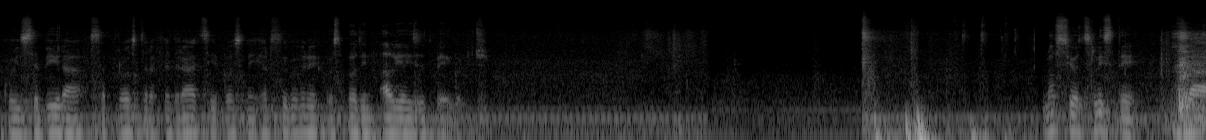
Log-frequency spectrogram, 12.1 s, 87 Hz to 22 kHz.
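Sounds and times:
faint steady hum: 0.0s - 12.0s
dull low thumps: 8.7s - 10.0s.

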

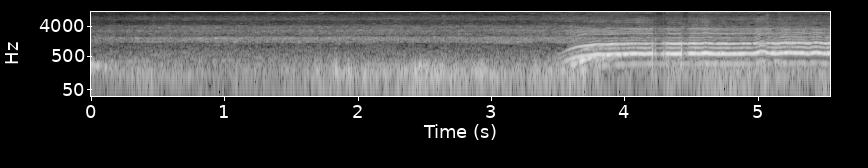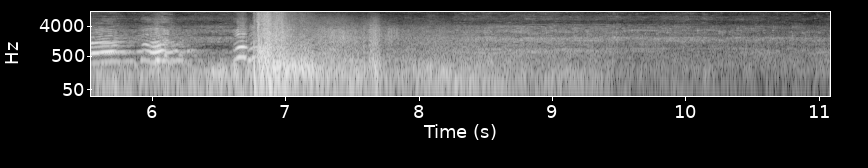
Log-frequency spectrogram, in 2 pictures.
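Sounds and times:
rumbling echo: 1.7s - 10.6s
horsemen shouting: 3.5s - 7.0s
musket volley: 6.7s - 9.4s.

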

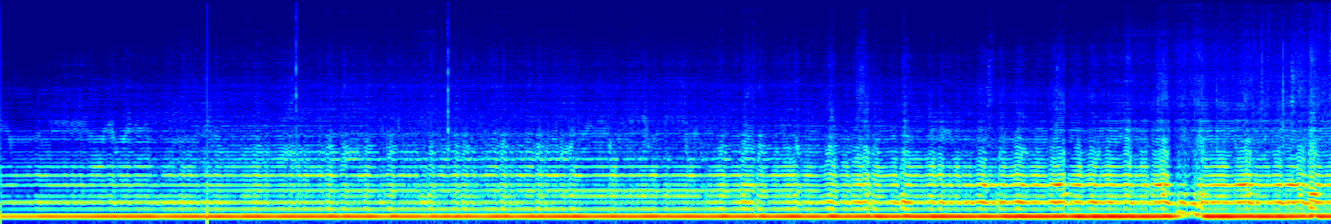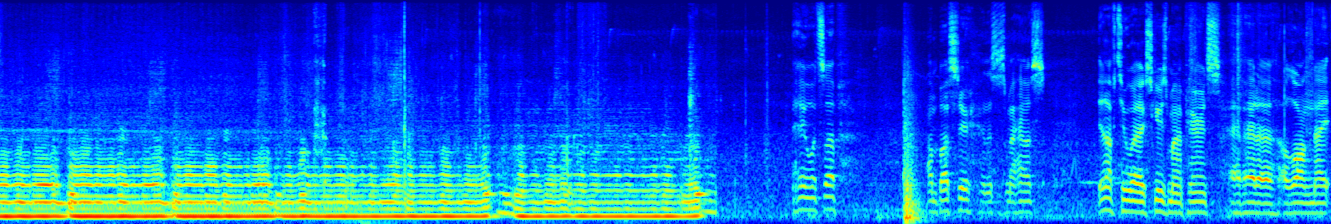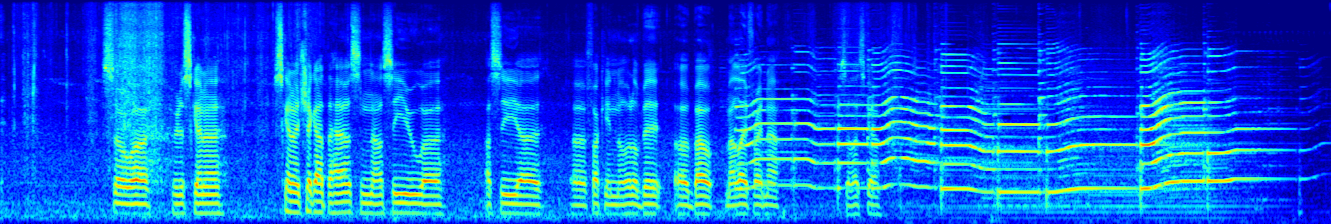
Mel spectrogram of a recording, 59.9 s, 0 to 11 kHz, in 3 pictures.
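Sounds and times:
didgeridoo low drone: 0.0s - 30.8s.

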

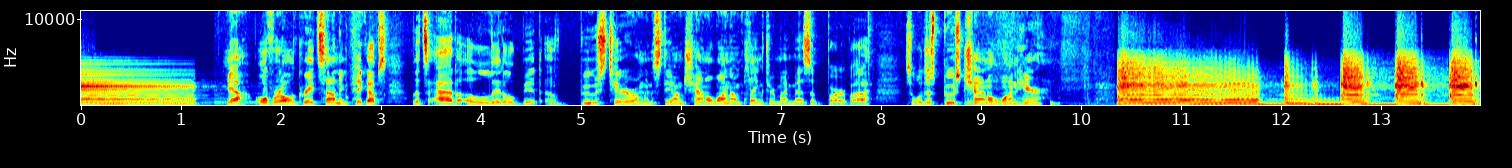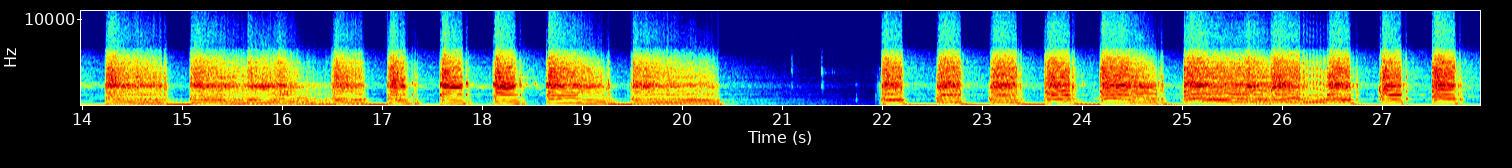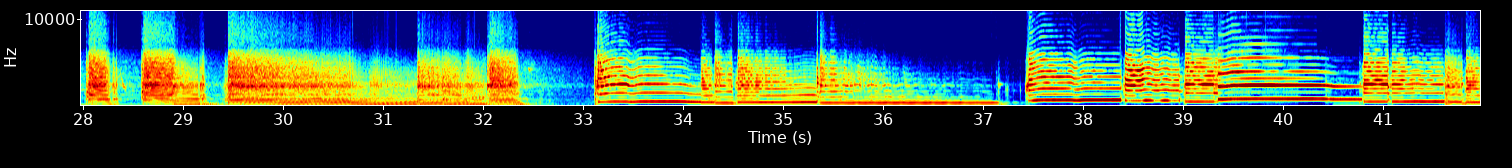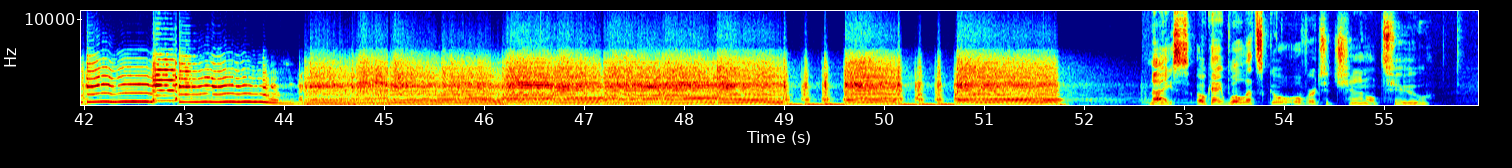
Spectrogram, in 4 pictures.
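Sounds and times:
electric guitar lead with bends: 0.0s - 2.3s, 9.8s - 52.7s
electric guitar strummed chords: 0.0s - 2.5s, 10.1s - 53.0s.

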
